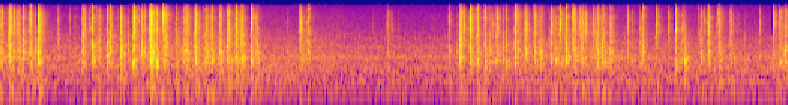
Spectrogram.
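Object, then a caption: Plastic computer keyboard. Long painted nails type and tap on a hollow, pink-framed plastic computer keyboard with white keys resting on a wooden desk. Bright, dry clicks come in quick bursts with almost no low end, pausing around the fourth second and falling quiet for about two seconds before the typing resumes.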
